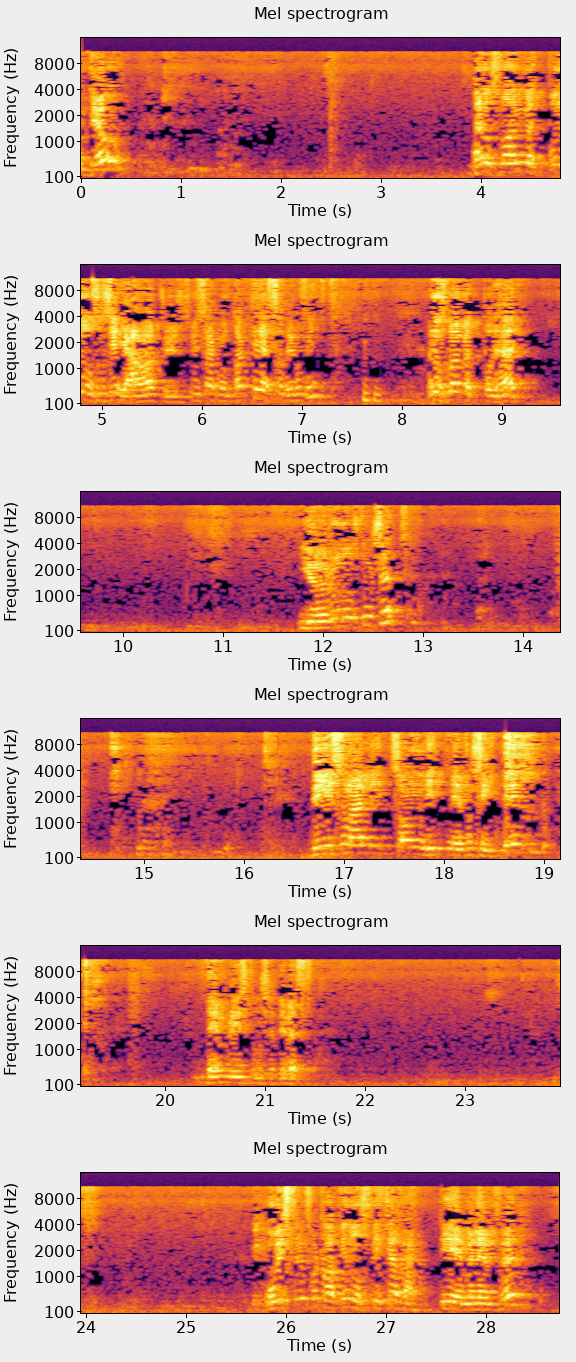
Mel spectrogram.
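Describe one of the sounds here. A man speaks calmly through a microphone in a large echoing hall, pausing between phrases.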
